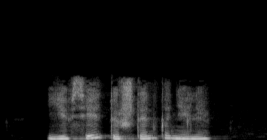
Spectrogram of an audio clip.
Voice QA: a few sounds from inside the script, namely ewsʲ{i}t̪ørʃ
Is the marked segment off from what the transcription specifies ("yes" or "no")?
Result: yes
